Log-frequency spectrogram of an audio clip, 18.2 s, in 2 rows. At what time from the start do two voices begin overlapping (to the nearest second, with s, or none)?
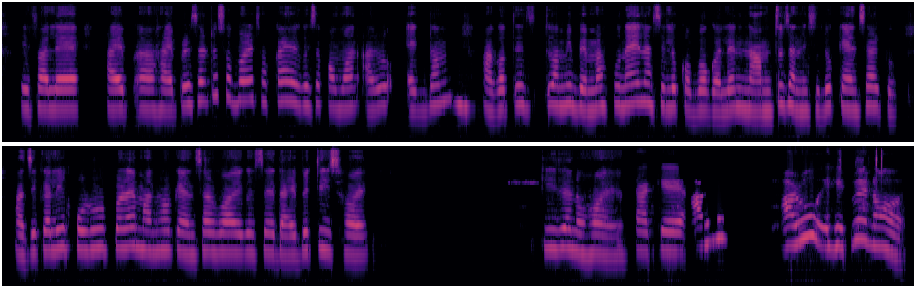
none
